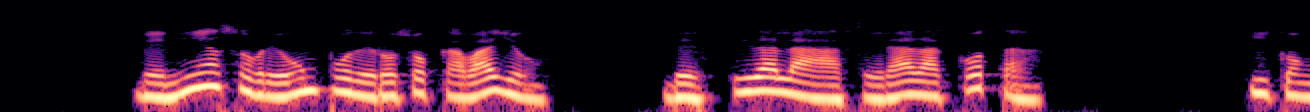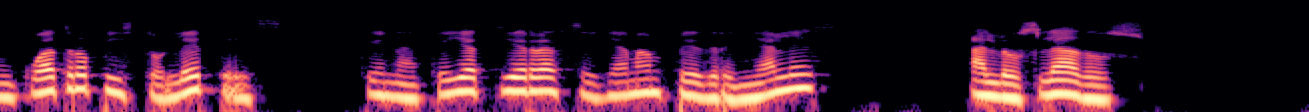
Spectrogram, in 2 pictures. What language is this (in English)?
Spanish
